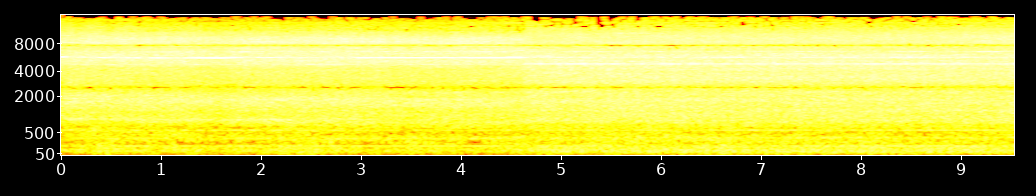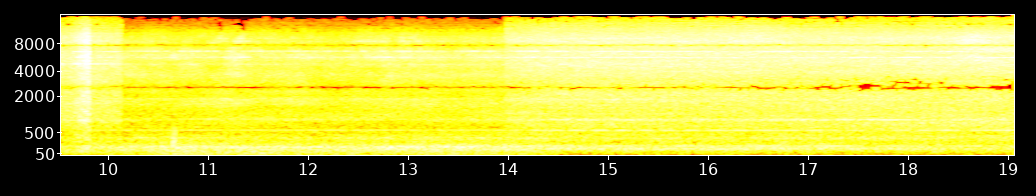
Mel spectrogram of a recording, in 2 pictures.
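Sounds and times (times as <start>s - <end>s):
jet engines running: 0.0s - 19.0s
loud jet engine burst: 13.8s - 19.0s.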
